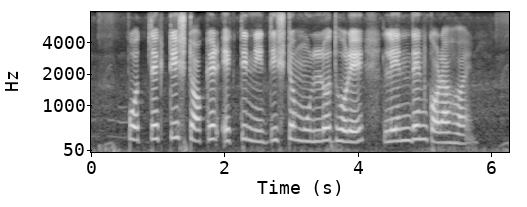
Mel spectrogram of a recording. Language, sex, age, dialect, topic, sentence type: Bengali, female, 36-40, Standard Colloquial, banking, statement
